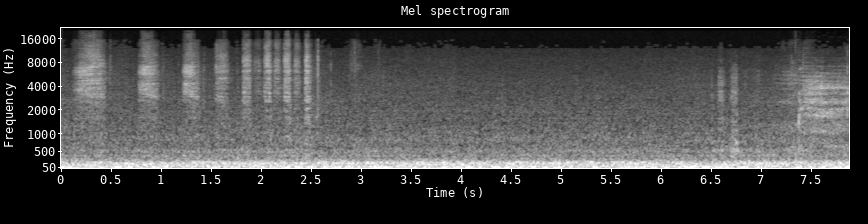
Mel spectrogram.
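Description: Marker strokes scratch across paper while a unicorn is drawn and coloured in, a quick run of short, rhythmic rubbing strokes early on, then quieter steady colouring with a few more strokes near the end, alone and close.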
